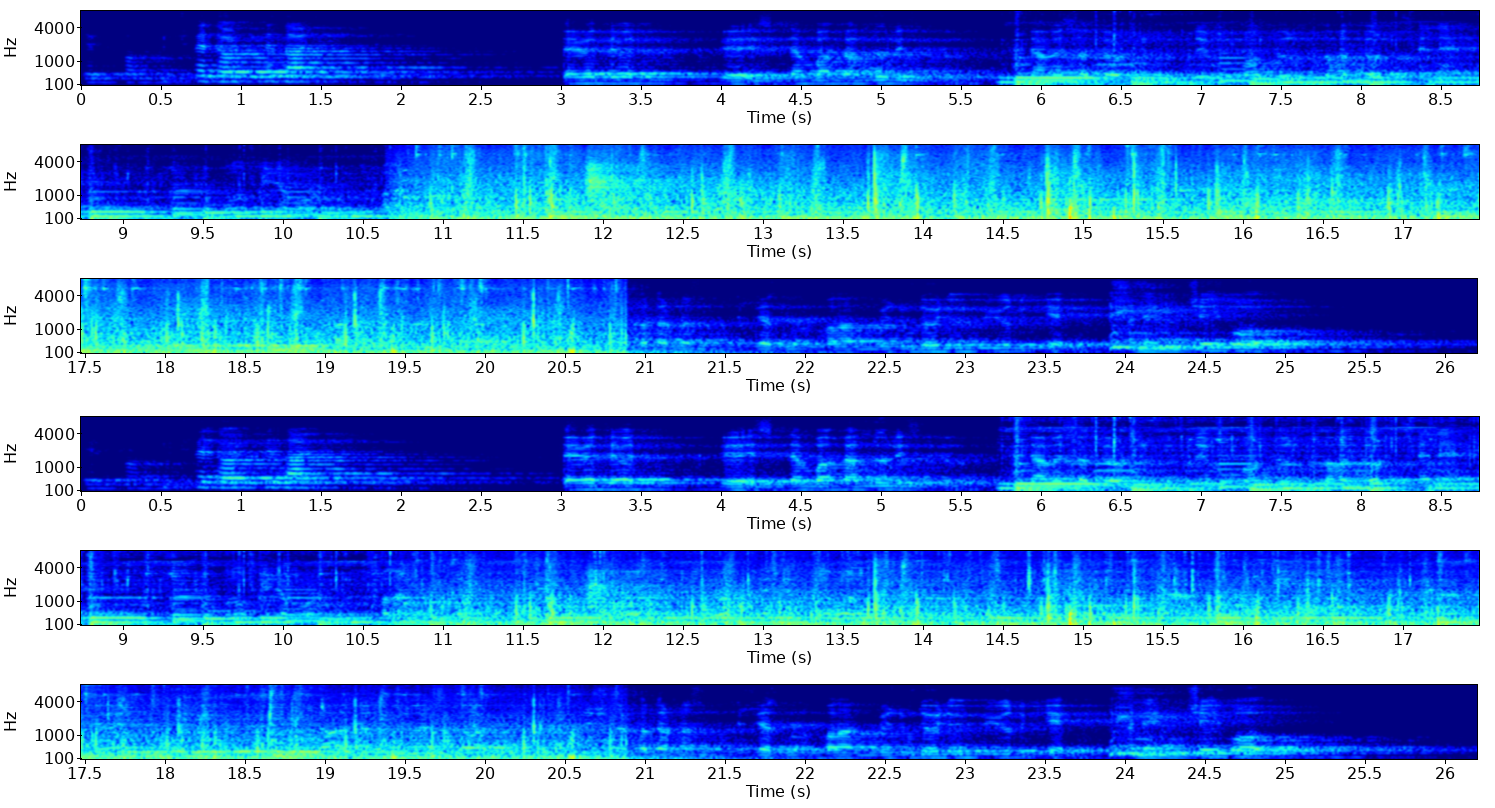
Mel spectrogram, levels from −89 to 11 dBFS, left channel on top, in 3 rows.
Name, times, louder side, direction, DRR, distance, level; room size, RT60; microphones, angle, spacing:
voice 1, 0.0-0.4 0.7-1.4 11.6-12.0 16.1-16.6 23.9-24.3, equal, 80° left, -1 dB, 6.8 m, -50 dB
voice 2, 3.0-3.5 4.0-5.6 5.9-8.7 9.6-11.2 12.1-14.4 14.8-15.7 16.1-17.8 18.9-23.6 24.0-24.9, right 2 dB, 15° right, -1 dB, 3.5 m, -51 dB
Fire, 5.7-19.0, right 2 dB, 90° right, 1.0 m, -42 dB
sound 1, 10.6-20.9, left 4 dB, 50° left, 0.6 m, -35 dB
27.0 x 18.0 x 9.8 m, 3.0 s
head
